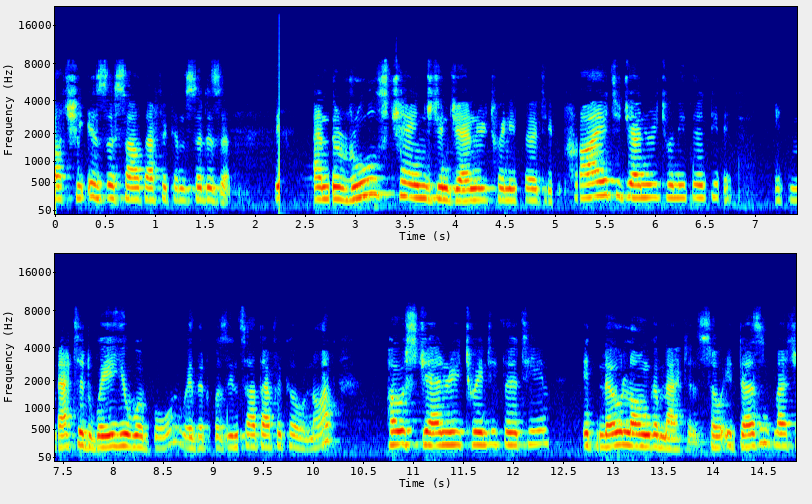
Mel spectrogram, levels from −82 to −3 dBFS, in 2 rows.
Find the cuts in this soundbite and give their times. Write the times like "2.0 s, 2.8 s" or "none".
2.2 s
